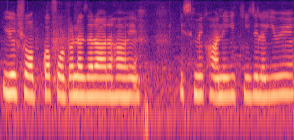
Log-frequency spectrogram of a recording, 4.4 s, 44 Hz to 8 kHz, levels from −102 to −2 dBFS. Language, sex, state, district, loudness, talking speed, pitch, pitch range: Hindi, female, Madhya Pradesh, Dhar, -16 LUFS, 205 wpm, 230 Hz, 225-240 Hz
